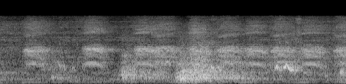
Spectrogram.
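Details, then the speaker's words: Baby with laryngomalacia: rapid breathing with a harsh, high-pitched, crowing inspiratory stridor on each breath in, with background noise. "And with which is noise, so it's looking like a stridor."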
